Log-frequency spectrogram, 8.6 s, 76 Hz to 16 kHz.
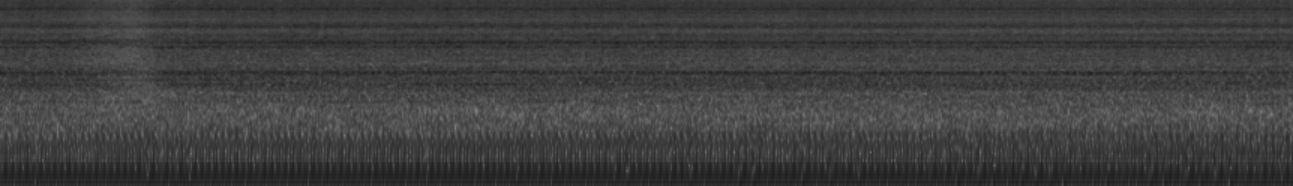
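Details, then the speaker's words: Craftsman GT riding mower (model 917.258873) with 18.5 hp Kohler CV18S 624cc V-twin, after carburetor replacement (long a hard starter), air filter off, jumper pack on low battery: even, steady thrum at constant speed, no stumbling, surging or popping; normal running. "all right well appears everything's working good so I'll button it all up again get the air filter put back on and go mow some grass so"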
